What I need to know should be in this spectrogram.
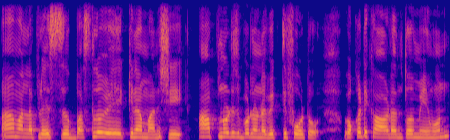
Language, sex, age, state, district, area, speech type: Telugu, female, 45-60, Telangana, Hyderabad, urban, spontaneous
